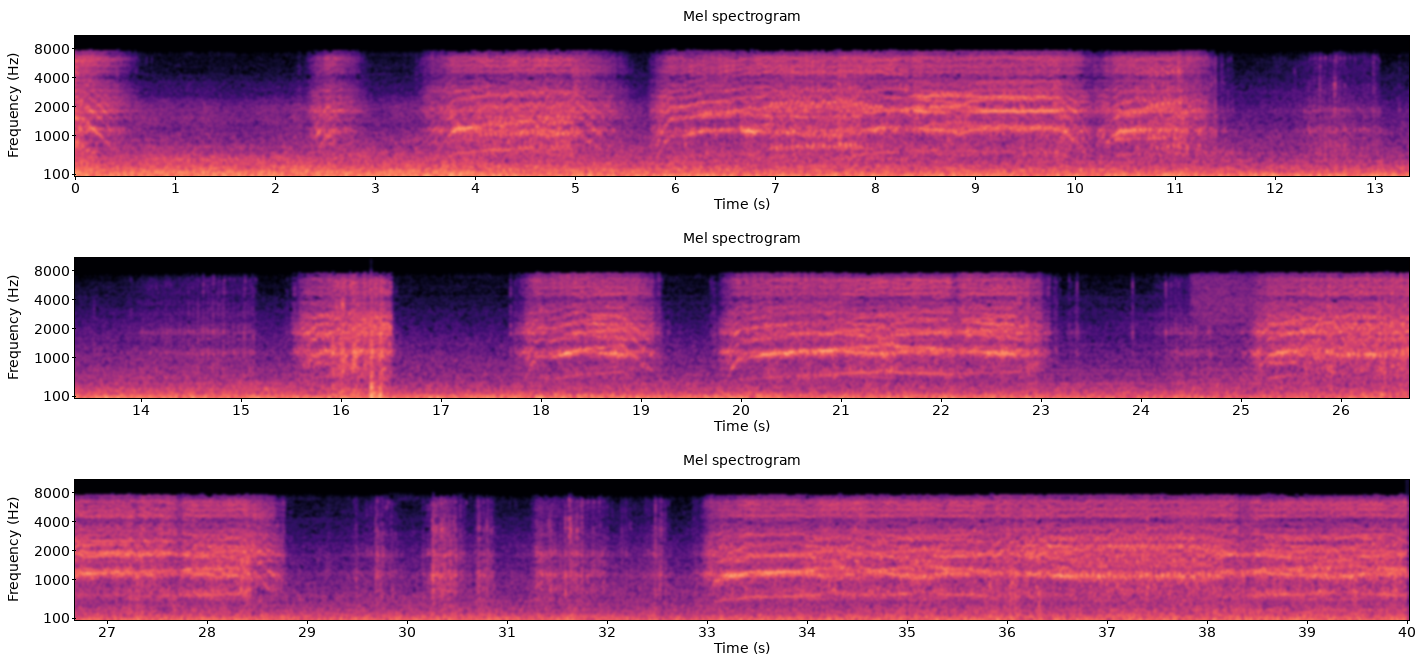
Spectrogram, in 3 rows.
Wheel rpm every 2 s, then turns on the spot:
20, 30, 100, 140, 160, 80, 10, 30, 40, 80, 130, 80, 50, 160, 60, 20, 70, 160, 160, 160.
10-12 28-32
